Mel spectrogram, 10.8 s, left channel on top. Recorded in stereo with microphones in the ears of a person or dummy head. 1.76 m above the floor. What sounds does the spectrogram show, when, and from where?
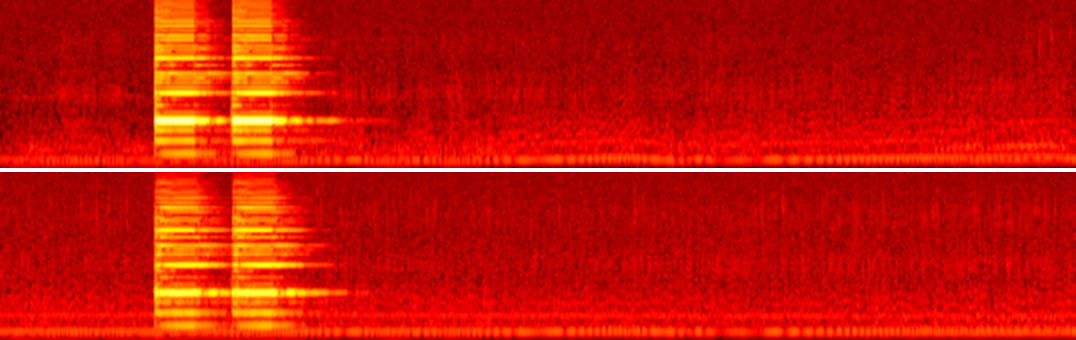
1.6 s a fire alarm: 55° left (ahead or behind), 4 m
